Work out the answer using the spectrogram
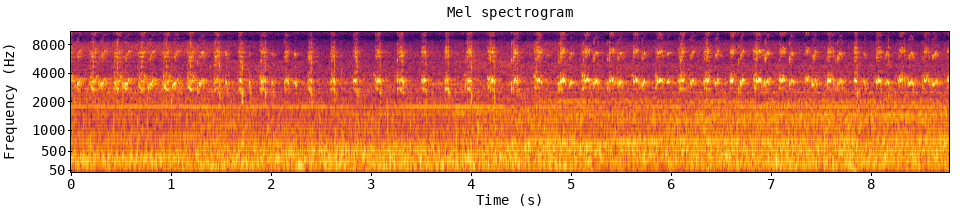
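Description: Sharp high chirping squeaks repeat about twice a second over a soft motor hum, a dry rubbing squeak as it runs.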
